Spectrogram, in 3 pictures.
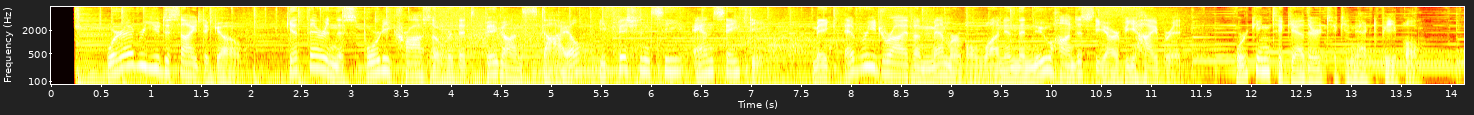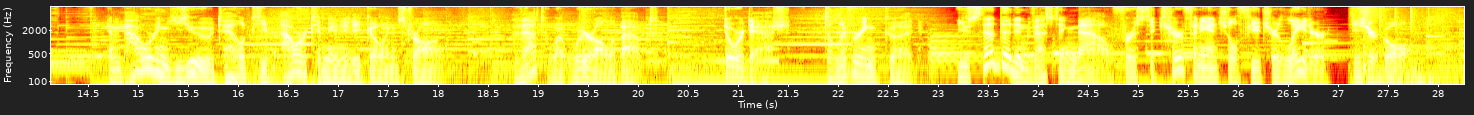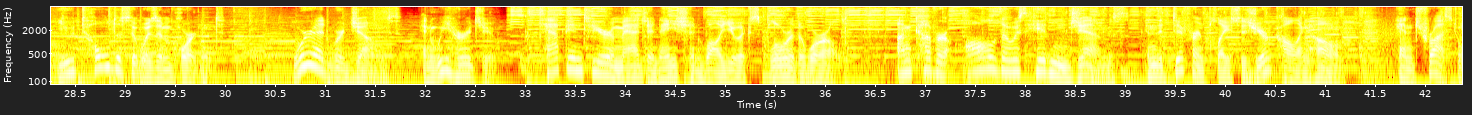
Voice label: Commercials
